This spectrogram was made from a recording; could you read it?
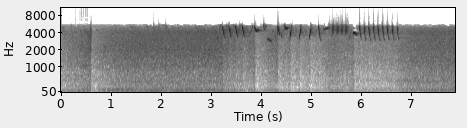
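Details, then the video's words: Eurasian wren singing, the song ending in its characteristic rapid prrrrt trill: a burst of very high, fast chattering notes and short trills, closing with an even run of about ten clipped notes, over a loud steady background hiss. "Winterkoning aan het zingen"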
